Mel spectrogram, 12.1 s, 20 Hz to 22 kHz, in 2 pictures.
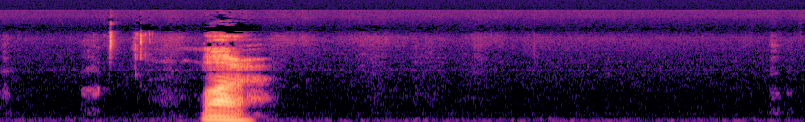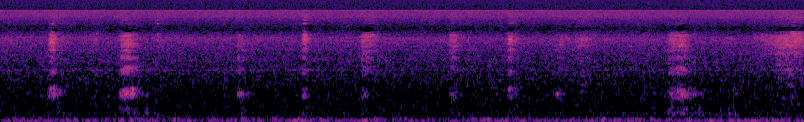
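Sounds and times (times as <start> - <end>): low room hum: 0.0 - 12.0
pen scratching on paper: 5.8 - 7.2.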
